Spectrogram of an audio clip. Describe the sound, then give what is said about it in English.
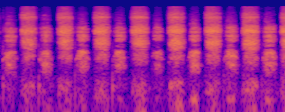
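Rapid, forceful exhales as someone breathes out as fast as possible in a breathing exercise. Many short, evenly spaced bursts of breathy hiss follow each other in a quick, steady rhythm. “I breathe out as fast as I can. It sounds something like this.”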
